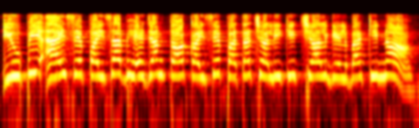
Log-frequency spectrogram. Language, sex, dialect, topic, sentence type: Bhojpuri, female, Northern, banking, question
